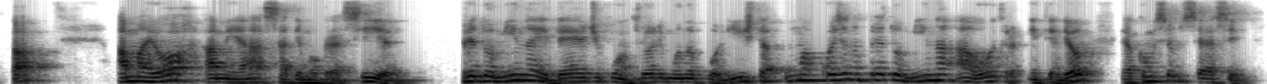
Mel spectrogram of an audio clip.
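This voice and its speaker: A man's voice: on the high side, reverberant, dull audio. A man with a Brazilian Portuguese accent teaching a grammar lesson in an online class, explaining with frequent rhetorical checks. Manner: explains with many rhetorical checks, lively emphasis. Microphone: video call.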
